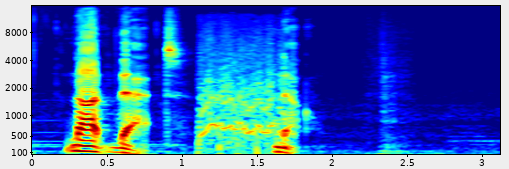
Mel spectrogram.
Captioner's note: CD scratch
